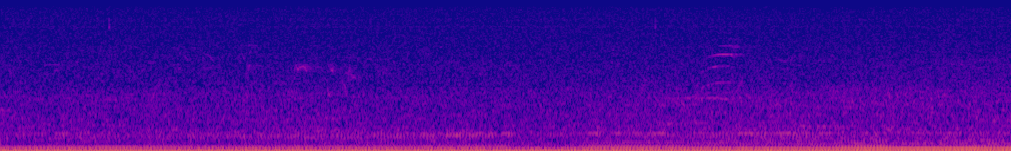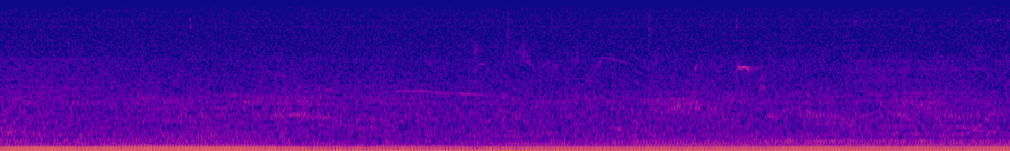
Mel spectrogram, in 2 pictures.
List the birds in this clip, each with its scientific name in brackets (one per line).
Gray-backed Camaroptera (Camaroptera brevicaudata)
